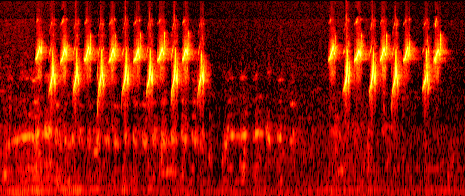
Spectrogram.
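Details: Cinereous tit song played as a lure to prompt a pet bird to answer: two runs of sharp alternating high and low whistles repeated about three times a second, separated by a quiet gap with faint chirps.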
